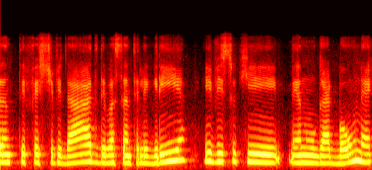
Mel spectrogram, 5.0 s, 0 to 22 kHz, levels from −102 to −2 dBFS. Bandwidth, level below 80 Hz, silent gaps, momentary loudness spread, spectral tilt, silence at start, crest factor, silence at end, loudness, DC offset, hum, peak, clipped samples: 9.2 kHz; -62 dBFS; none; 6 LU; -7.5 dB/octave; 0 s; 14 dB; 0 s; -20 LUFS; under 0.1%; none; -4 dBFS; under 0.1%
